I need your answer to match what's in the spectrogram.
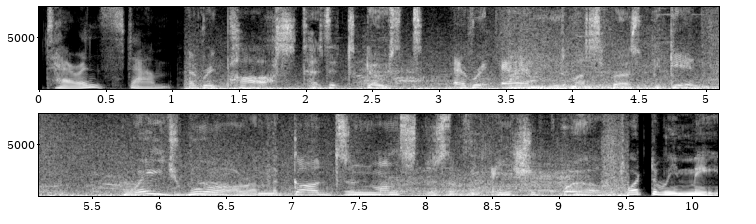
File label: commdemo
